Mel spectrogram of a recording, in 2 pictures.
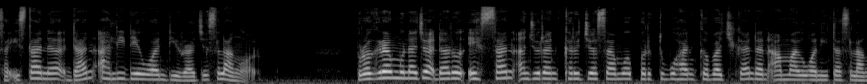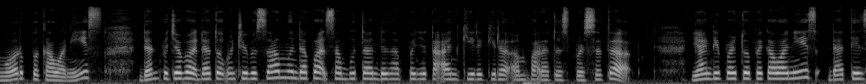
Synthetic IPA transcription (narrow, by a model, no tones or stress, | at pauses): saʔist̪anə̃dana̰hlidewandiɾad͡ʒasəlaŋɔ̰r | pɾoɡɾamːunãd͡ʒaʔ̚daɾʊlʔɛhsanʔaɲd͡ʒuɾankərd͡ʒasamãpərt̪ubuɦankəbad͡ʒikandanʔa̰mãlwanit̪asəlaŋɔrpəkawanisdanpəd͡ʒabat̪̚dat̪ɔʔmə̃nt̪ɾibəsarmə̃ndapat̪̚sambut̪andəŋãnpəɲat̪a̰ʔankiɾakiɾaʔəmpat̪ɾʔat̪ʊspərsət̪a | jaŋdipərt̪uəpəkawanisdat̪ɪ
